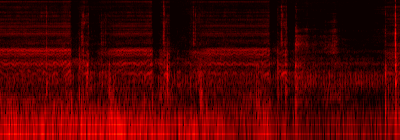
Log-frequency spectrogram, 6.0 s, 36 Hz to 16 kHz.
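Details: American flamingos (Phoenicopterus ruber) at a lagoon fish farm on 12 March 2022, a flock giving steady, nasal, goose-like honking chatter broken by a few sharp knocks and clatters.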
